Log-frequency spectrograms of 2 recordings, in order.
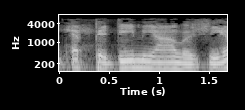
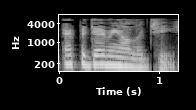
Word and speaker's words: epidemiology: The word I mispronounced, how do you pronounce that? – Epidemiology. – And what's how? – Epidemiology. Yeah. – Epidemiology.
